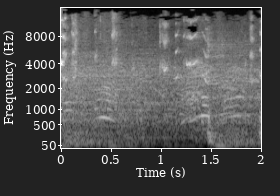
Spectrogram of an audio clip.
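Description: A basketball being dribbled on a hardwood court, with two low thumps about half a second apart near the end, over arena crowd noise.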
